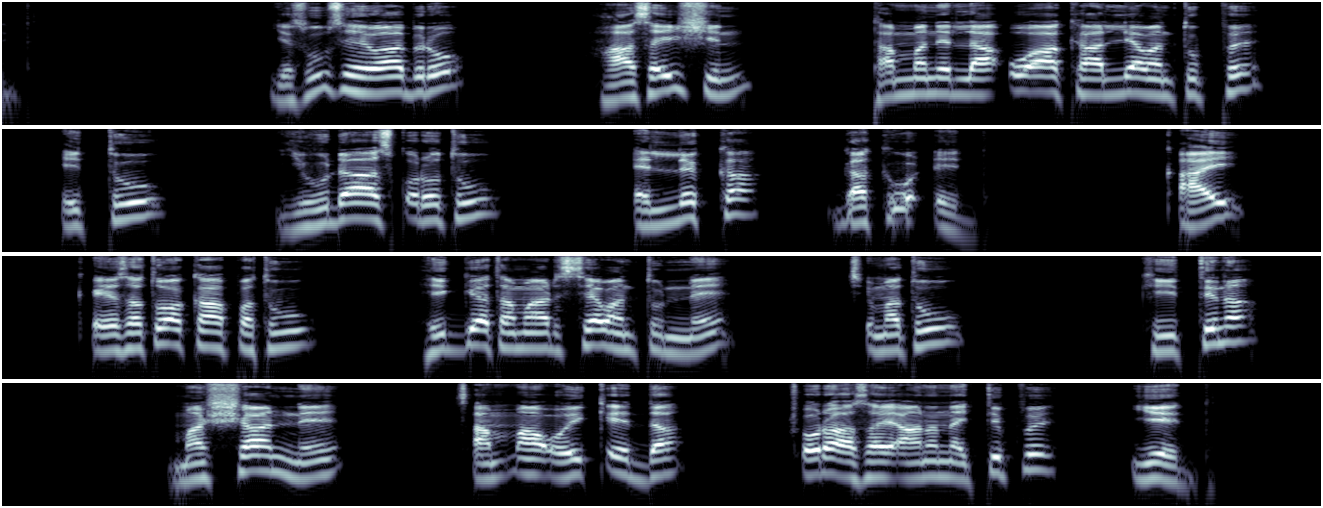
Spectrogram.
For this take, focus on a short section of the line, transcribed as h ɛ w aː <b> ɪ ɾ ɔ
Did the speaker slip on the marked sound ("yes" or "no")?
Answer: no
